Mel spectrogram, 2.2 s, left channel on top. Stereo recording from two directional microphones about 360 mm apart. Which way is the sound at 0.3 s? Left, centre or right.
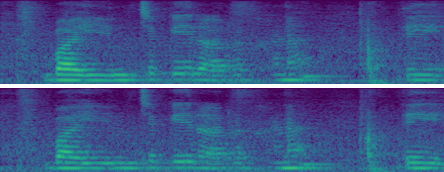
Centre.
